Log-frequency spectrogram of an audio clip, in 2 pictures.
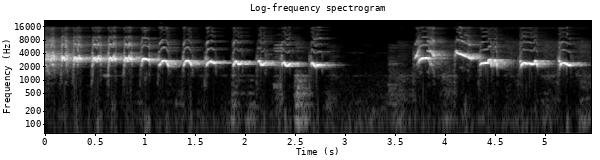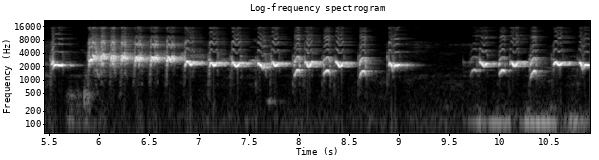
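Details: Loud lure song of a green leafbird, aimed at making untrained leafbirds respond: bursts of rich, rapid whistling with quick descending notes, broken by two short silences, and a faint low hum near the end.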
